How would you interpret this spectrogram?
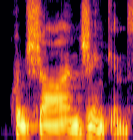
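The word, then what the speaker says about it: Quinshon Judkins: Quentin Jenkins, I think is how you pronounce the name. Running back, yeah. Quinshawn Jenkins, that's it.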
